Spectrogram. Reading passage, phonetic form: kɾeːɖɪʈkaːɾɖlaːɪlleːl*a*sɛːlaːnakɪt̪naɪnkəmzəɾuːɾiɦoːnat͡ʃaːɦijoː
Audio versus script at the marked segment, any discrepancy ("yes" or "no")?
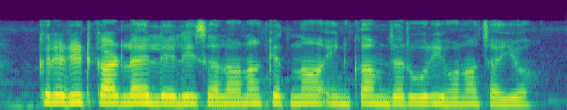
yes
